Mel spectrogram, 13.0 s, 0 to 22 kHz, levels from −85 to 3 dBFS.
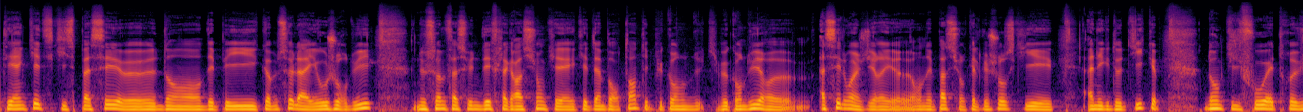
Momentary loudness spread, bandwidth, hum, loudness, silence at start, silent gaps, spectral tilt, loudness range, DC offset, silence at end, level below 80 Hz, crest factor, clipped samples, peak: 6 LU; 13.5 kHz; none; -16 LUFS; 0 s; none; -6.5 dB/octave; 3 LU; under 0.1%; 0 s; -42 dBFS; 14 dB; under 0.1%; -2 dBFS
